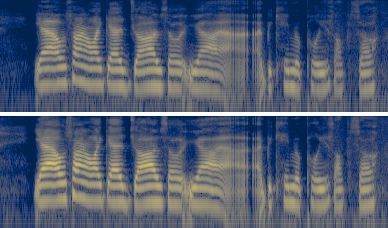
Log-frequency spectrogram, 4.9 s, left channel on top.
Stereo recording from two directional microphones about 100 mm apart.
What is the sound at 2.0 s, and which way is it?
Speech, 30° right (ahead or behind).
